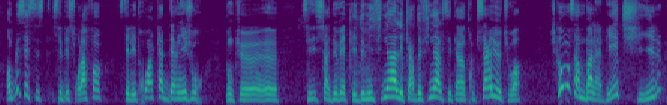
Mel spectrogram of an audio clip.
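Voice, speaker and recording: Young guy streaming irl outside, rattles off a story super fast, bit high voice. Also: dry recording. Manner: fast slangy storytelling, acts out quoted voices. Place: outdoors on city streets. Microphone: phone stream mic with noise suppression.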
